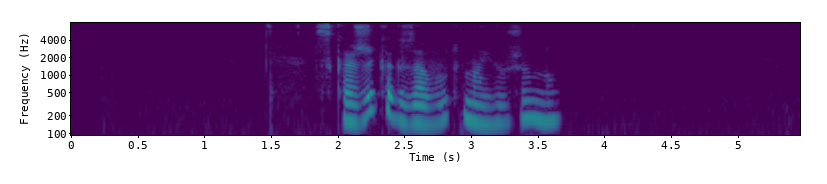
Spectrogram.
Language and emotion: Russian, neutral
